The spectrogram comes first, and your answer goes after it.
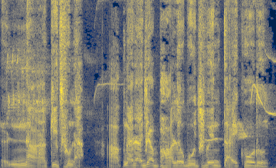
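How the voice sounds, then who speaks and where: A man puts on a raspy, cartoonish character voice at a fairly low pitch. He talks at a moderate pace with monotone, flat intonation. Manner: rambling, hesitant.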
